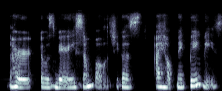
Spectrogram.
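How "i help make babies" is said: ordinary talk, nothing marked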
